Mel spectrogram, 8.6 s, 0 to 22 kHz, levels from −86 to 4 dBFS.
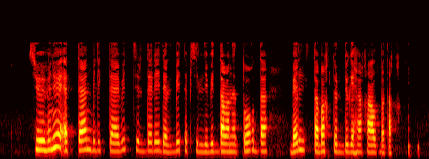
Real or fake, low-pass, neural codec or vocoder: real; 7.2 kHz; none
